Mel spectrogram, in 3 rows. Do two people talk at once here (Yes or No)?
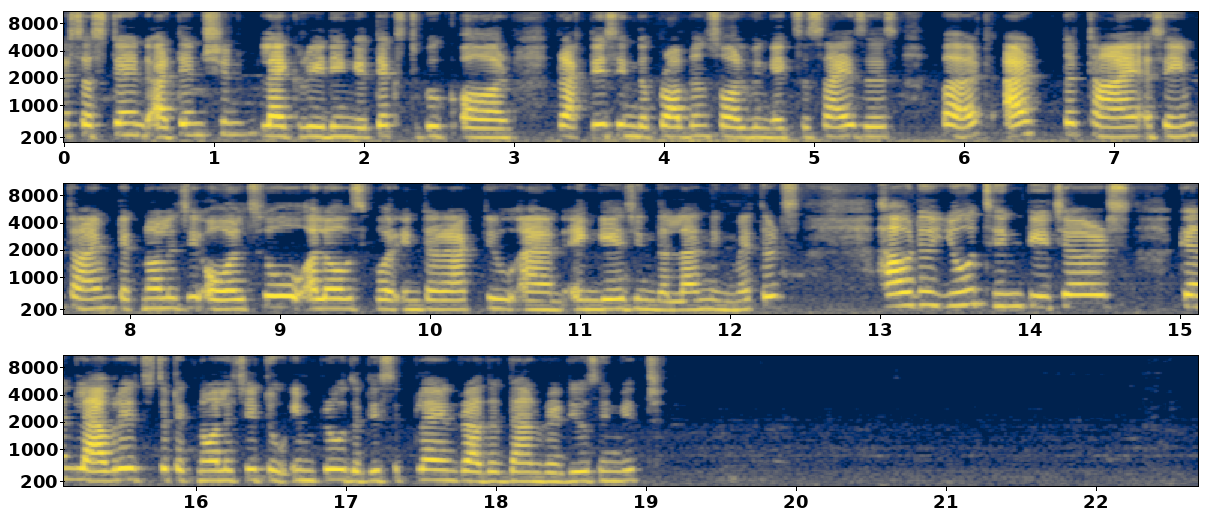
No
